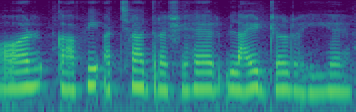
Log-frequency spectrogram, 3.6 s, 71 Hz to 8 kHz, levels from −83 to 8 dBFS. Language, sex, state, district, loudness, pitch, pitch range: Hindi, female, Uttar Pradesh, Lalitpur, -17 LUFS, 185 Hz, 180-195 Hz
